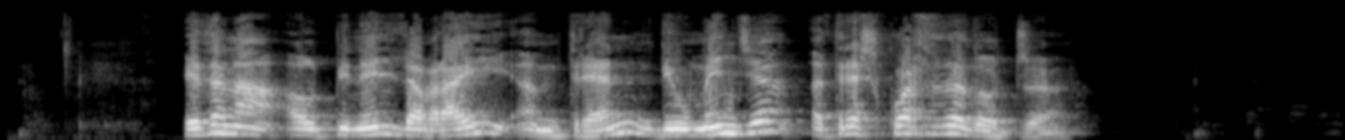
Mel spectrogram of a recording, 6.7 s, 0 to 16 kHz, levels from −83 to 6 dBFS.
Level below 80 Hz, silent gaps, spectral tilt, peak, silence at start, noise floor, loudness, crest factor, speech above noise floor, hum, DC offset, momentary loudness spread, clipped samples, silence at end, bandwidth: -58 dBFS; none; -6 dB/octave; 0 dBFS; 0.9 s; -78 dBFS; -12 LUFS; 14 dB; 66 dB; none; under 0.1%; 8 LU; under 0.1%; 1.4 s; 11 kHz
